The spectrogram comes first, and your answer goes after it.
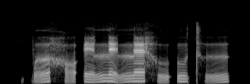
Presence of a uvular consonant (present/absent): absent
